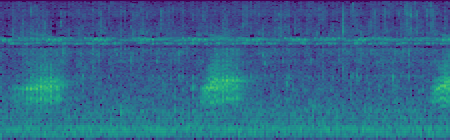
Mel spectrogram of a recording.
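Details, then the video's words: An unseen frog living around a pond in the Fort Lauderdale area gives short, rasping croaks about every two seconds over a steady high hum; it makes this sound every night. "What kind of frog is this.... By sound only sounds like he"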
